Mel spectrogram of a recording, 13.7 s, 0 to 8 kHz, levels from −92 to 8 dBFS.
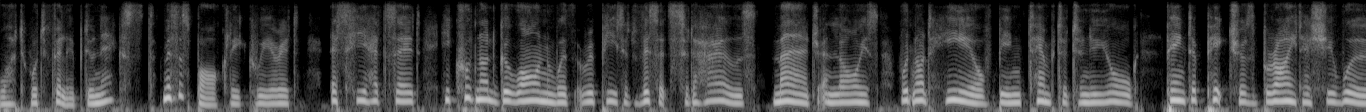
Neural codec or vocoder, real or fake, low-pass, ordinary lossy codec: codec, 16 kHz, 4 kbps, X-Codec, HuBERT features, trained on LibriSpeech; fake; 7.2 kHz; Opus, 16 kbps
